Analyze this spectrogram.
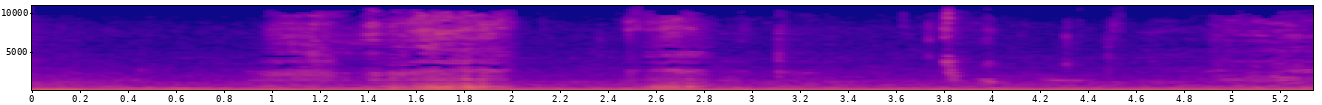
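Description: A person eating noodles close to the microphone: chewing, with two short louder bursts about one and two and a half seconds in. A low steady hum runs underneath.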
